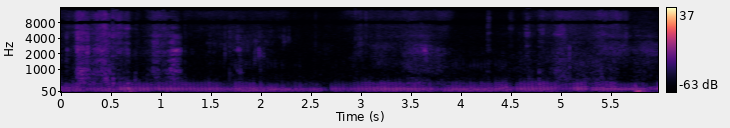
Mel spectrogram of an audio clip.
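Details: Sleepy domestic cat lying down indoors, purring steadily in a low, rapid rumble throughout, with faint background hiss and a soft human voice in places.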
